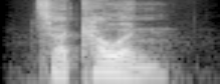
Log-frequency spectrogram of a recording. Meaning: to chew up
- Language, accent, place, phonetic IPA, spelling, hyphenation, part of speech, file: German, Germany, Berlin, [t͡sɛɐ̯ˈkaʊ̯ən], zerkauen, zer‧kau‧en, verb, De-zerkauen.ogg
